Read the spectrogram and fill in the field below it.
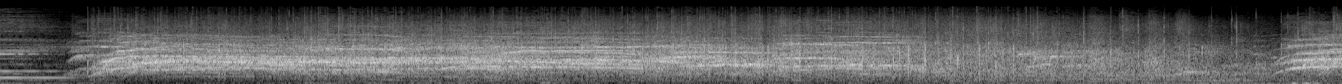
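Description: A crowd of young people cheers and screams loudly in a large hall.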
